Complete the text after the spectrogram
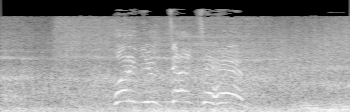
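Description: A young man speaks tensely.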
